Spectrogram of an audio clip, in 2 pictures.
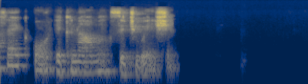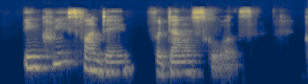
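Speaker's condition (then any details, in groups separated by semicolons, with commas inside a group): No condition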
